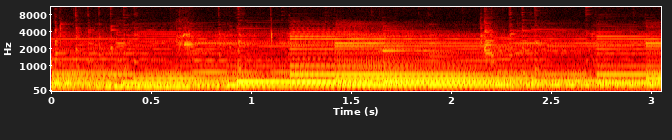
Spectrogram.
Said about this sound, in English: So here's like a kind of long reverb I have on the HX. So it's like a cave kind of sound.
